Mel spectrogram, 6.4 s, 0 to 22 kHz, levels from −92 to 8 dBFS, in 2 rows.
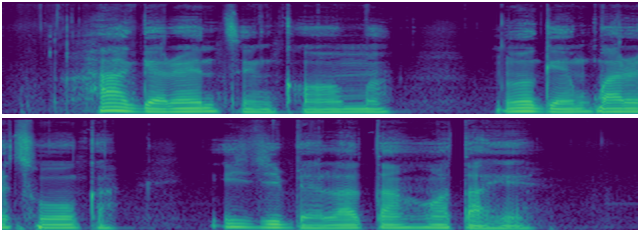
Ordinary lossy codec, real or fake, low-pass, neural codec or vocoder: none; real; none; none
